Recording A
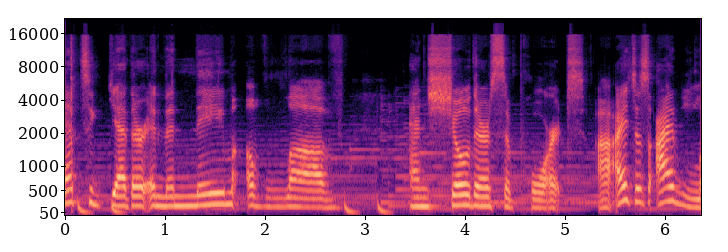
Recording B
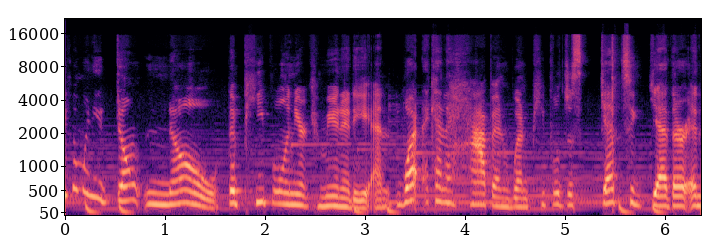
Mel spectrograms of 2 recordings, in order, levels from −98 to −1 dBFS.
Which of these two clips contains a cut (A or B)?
B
